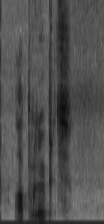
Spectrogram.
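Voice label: "abrupt", Dutch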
